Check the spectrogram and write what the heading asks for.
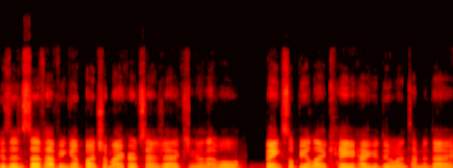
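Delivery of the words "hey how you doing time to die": usual speaking voice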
